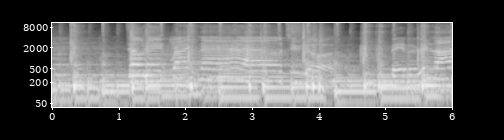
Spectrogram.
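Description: A 1960s-style rock song played by a band: guitars, bass and drums with a regular beat, and sung vocal lines that glide in pitch.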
